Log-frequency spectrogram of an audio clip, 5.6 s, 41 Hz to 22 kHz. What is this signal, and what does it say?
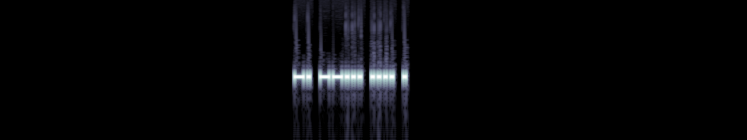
Morse code, heard as a keyed tone, about 52 wpm, 700 Hz. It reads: N7HE
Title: USA Call Signs - 4 Characters - Repeated 3x - 50wpm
